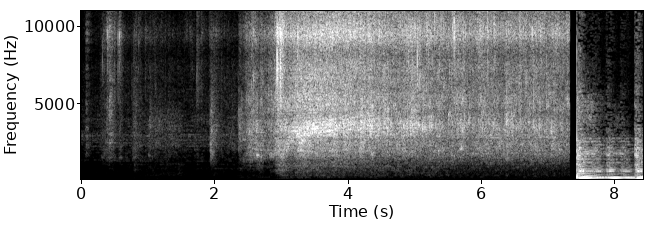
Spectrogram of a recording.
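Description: Water running from a tap in a tiled bathroom, turned on about two and a half seconds in and then running steadily, after a few faint clicks. Near the end it cuts off suddenly to louder music with low bowed strings.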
